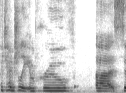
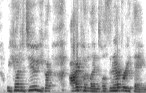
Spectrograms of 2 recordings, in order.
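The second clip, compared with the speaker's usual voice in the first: earnest, full-on, intense insistent tone. Retelling being pressured to eat lentils: imitating Liz at full intensity. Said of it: "full intensity".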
